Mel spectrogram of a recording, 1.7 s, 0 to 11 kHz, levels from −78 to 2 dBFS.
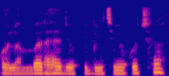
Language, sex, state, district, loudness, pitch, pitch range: Hindi, male, Bihar, Gaya, -25 LUFS, 130 Hz, 125-140 Hz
